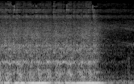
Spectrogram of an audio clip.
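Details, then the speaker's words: Porsche 944 turbo with 07K engine swap, cranking for oil pressure: rough rattly uneven whirr about a second; starter sounds iffy, owner plans to snug up the starter bolts; abnormal starter cranking noise. "I am going to snug up the starter bolts a little more, just because it kind of sounds iffy if you did hear it in the last clip."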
